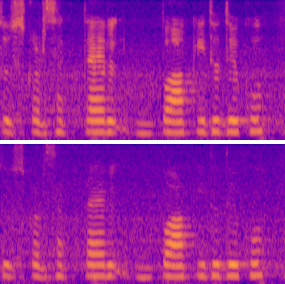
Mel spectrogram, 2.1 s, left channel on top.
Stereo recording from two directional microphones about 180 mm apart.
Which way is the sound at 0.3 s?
55° left (ahead or behind).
